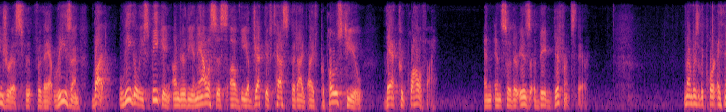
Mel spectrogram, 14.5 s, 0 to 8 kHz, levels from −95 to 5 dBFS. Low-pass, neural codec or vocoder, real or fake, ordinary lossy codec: 7.2 kHz; none; real; Opus, 24 kbps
